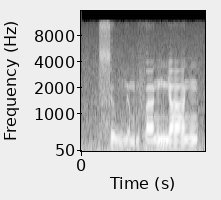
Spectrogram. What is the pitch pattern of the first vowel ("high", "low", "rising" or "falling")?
low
